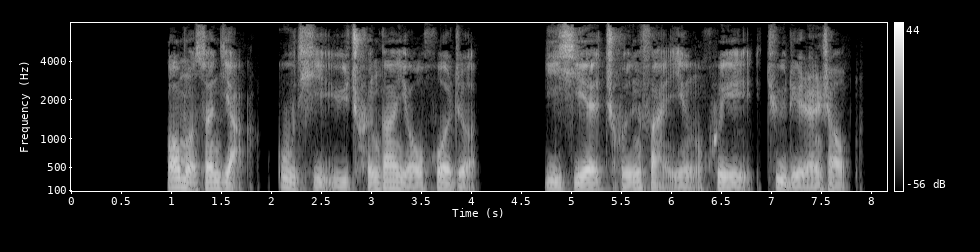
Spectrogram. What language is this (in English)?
Chinese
